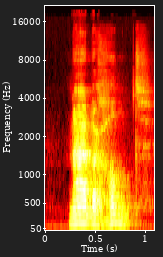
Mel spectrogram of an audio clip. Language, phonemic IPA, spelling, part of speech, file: Dutch, /ˌnadərˈhɑnt/, naderhand, adverb, Nl-naderhand.ogg
- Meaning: afterwards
